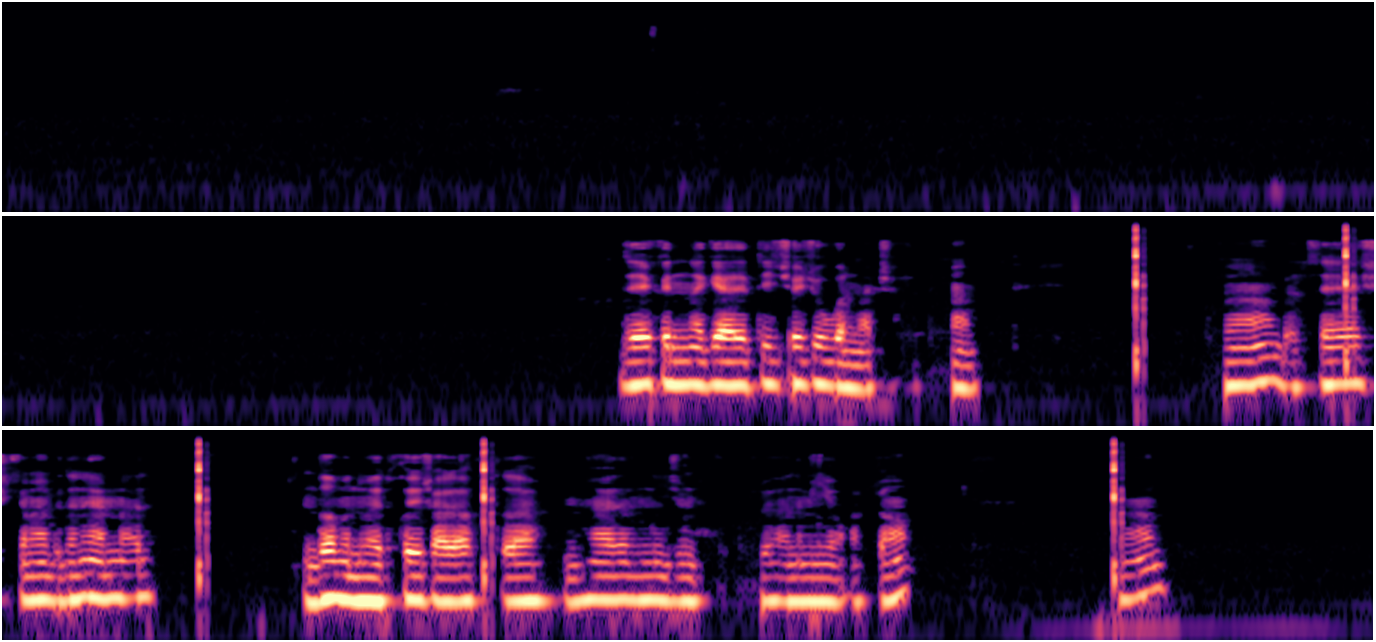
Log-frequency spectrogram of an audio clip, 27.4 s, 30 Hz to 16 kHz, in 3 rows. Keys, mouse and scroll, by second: 0.4-2.2 scroll up 6, 2.2-4.3 scroll up 1, 4.5 space, 14.5 space, 16.6-18.1 drag, 19.5 click, 21.3-22.7 drag, 22.7 KP_1, 25.6-27.4 drag.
